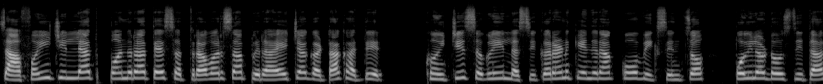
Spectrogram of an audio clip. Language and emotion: Goan Konkani, neutral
